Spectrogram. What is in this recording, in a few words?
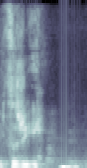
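organ pipe cactus, San Lucas Quiaviní Zapotec; gyibtsëzhi; gyibtsëzhi[gyibtsëhzhii’]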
